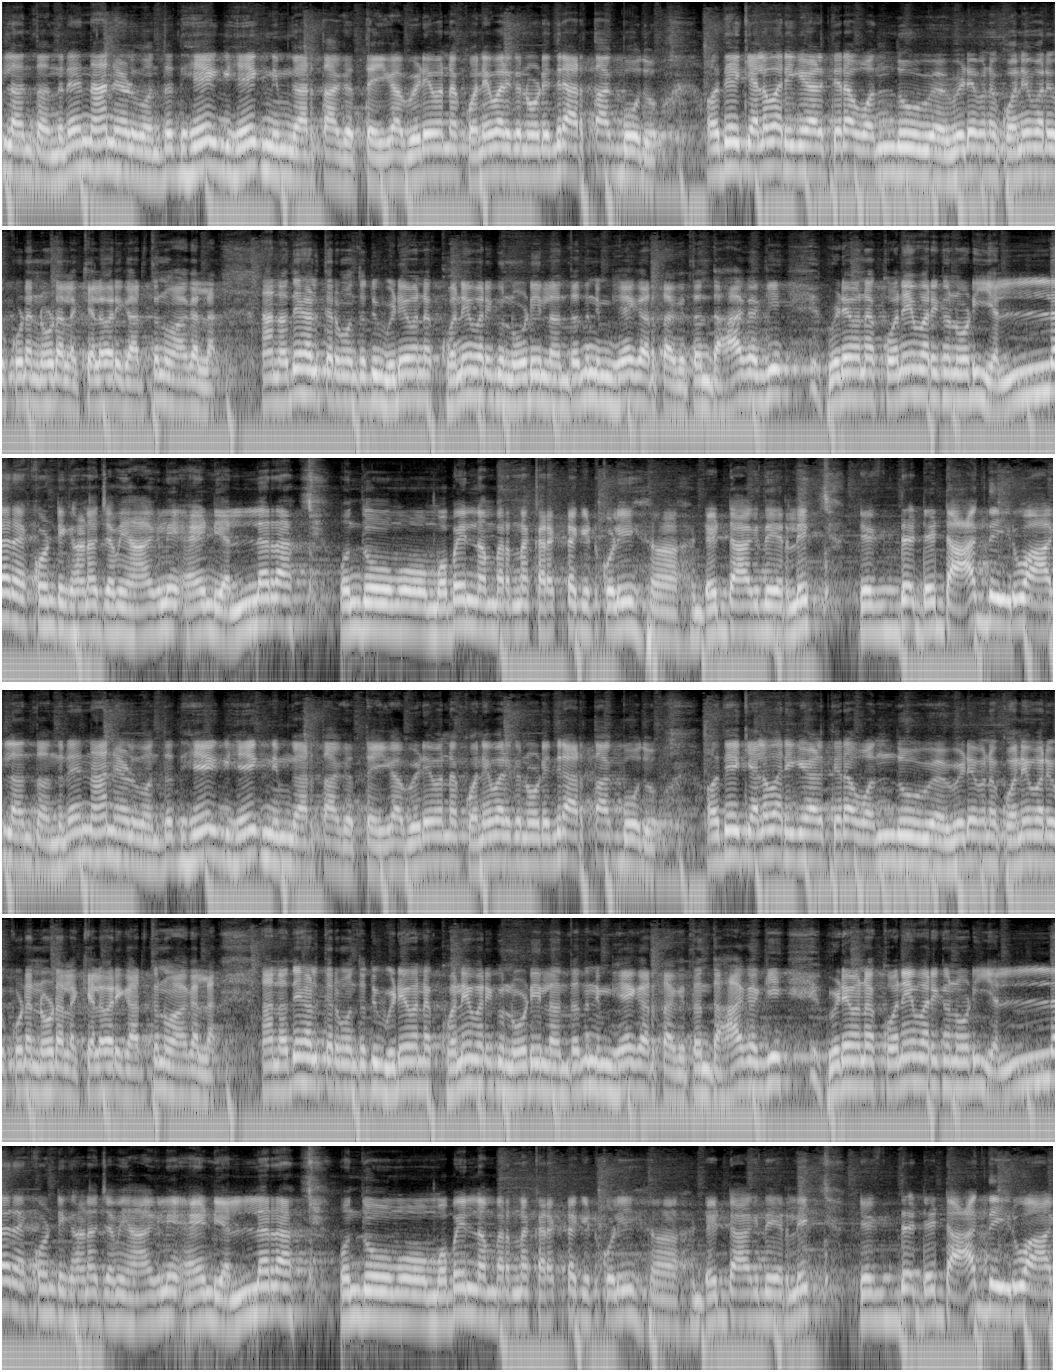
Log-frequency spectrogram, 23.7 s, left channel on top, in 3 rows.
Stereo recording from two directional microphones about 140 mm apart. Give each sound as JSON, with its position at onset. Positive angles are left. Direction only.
{"t": 0.0, "sound": "a man's voice", "side_deg": 0}
{"t": 11.2, "sound": "a man's voice", "side_deg": 0}
{"t": 13.1, "sound": "a man's voice", "side_deg": -20}
{"t": 14.6, "sound": "speech", "side_deg": 5}
{"t": 15.1, "sound": "a man's voice", "side_deg": 25}
{"t": 17.0, "sound": "speech", "side_deg": 10}
{"t": 19.0, "sound": "a man's voice", "side_deg": 10}
{"t": 22.2, "sound": "a man's voice", "side_deg": 15}
{"t": 23.1, "sound": "speech", "side_deg": 0}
